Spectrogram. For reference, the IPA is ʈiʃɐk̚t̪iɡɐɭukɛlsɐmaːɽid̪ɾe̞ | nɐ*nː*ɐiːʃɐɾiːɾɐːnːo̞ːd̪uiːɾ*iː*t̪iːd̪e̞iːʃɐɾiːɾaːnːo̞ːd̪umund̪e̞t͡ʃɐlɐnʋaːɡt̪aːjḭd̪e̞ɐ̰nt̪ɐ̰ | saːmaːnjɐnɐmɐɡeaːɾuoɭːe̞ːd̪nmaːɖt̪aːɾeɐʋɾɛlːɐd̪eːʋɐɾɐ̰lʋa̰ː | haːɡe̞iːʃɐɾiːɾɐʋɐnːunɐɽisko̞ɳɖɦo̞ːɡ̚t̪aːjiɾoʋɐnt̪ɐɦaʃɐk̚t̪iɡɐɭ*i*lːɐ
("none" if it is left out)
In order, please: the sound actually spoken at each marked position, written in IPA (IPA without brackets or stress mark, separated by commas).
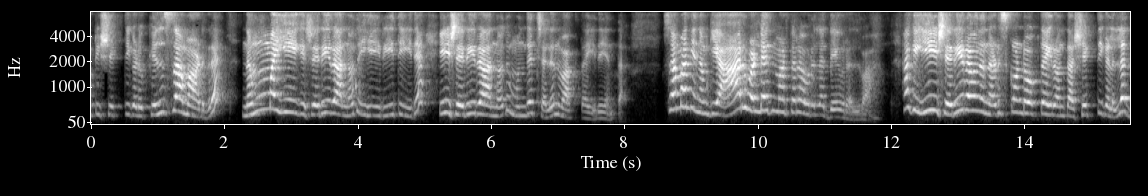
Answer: mː, iː, ɛ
